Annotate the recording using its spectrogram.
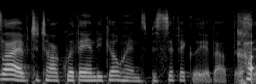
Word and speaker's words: Cohen: You have to start saying his name right if he's going to have you on. – I'm so sorry. – It's Cohen. – I love that you support him. – I know. It's not about him. It's not personal. He's Jewish. – Yeah. – You got to say Cohen, right? Also, look, you're working in entertainment. If you can't pronounce the word Cohen, it's not going to serve you well.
